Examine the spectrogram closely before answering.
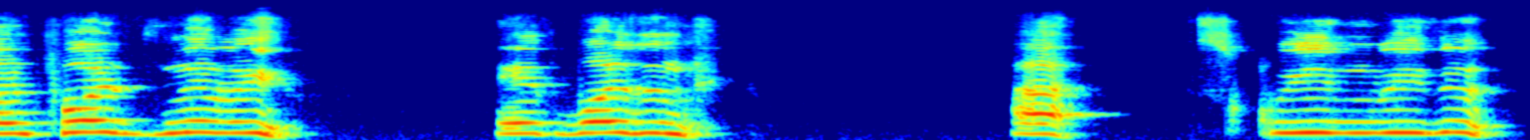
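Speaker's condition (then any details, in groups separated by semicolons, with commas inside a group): Cerebral palsy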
